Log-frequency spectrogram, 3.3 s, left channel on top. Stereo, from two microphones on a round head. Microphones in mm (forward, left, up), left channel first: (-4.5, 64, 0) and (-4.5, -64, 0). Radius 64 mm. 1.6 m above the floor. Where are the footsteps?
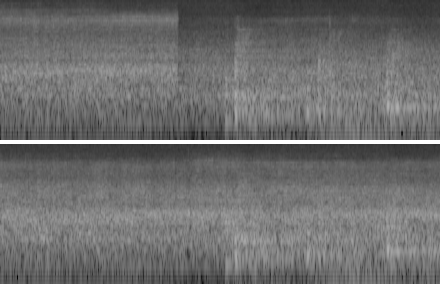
55° left (ahead or behind), 6 m; by 3.3 s 65° left (ahead or behind), 7 m.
